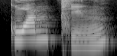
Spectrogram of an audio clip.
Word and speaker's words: Guan Ping: Another two sons of Guan Yu who are historically recorded are Guan Ping, Ge Wu An Guan Pe Ying Ping, Guan Ping, and Guan Xing.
